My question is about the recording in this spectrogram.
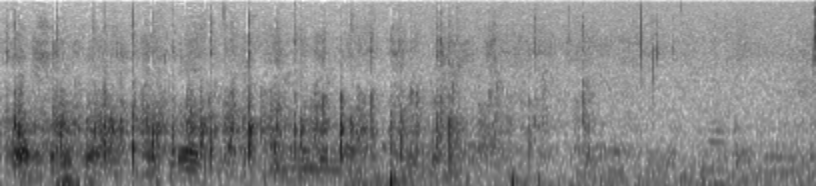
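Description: Audience applauding, with voices talking over it; the clapping dies away about two thirds of the way through.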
